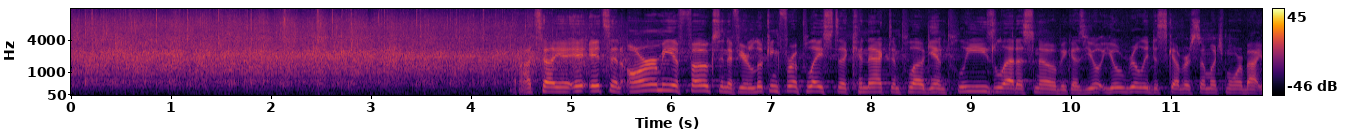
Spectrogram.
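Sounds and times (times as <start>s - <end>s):
large crowd applauding: 0.0s - 5.9s
speech: 4.4s - 11.9s.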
